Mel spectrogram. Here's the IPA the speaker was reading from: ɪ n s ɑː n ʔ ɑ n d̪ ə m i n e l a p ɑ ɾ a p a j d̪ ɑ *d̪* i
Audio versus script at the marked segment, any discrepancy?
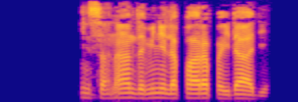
no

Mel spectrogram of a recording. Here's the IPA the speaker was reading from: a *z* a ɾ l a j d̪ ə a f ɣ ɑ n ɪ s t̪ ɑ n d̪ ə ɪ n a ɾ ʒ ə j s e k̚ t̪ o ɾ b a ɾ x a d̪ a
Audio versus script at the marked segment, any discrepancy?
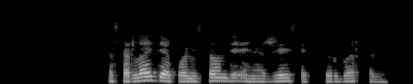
yes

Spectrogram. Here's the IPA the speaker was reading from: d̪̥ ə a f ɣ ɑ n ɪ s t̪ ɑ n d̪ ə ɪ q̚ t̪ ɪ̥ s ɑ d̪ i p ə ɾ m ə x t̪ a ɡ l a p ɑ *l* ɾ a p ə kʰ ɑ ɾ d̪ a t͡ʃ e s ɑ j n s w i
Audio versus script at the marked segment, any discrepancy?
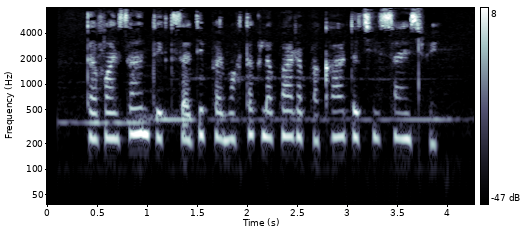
yes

